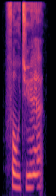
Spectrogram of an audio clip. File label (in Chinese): "否决", Chinese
